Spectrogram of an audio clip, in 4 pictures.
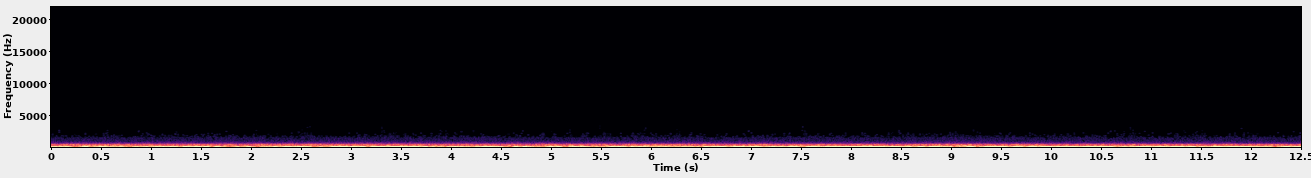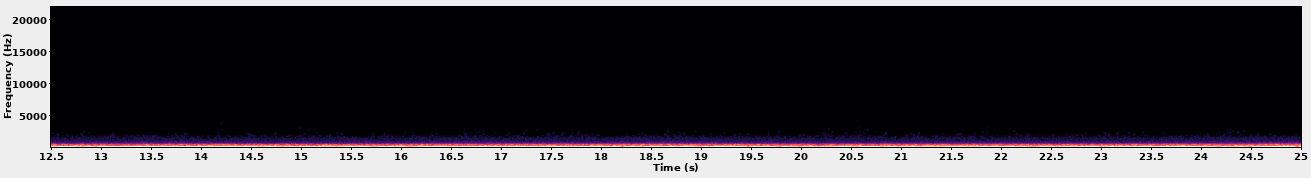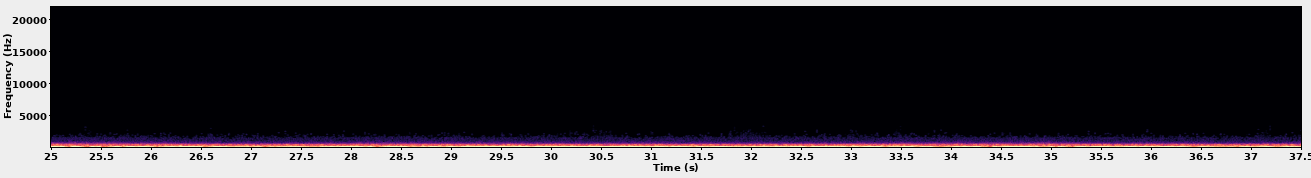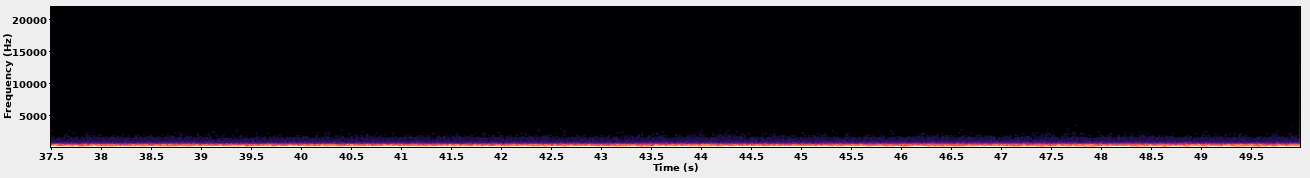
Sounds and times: Howling Wind 0:00.0 - 0:49.9

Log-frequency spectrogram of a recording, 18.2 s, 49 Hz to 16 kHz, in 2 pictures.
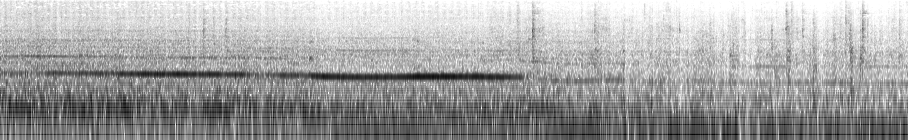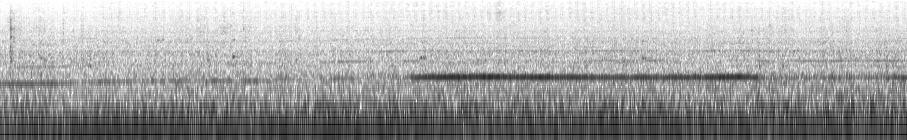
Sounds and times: excavator MF 860 interior cabin driving on the field 0:00.0 - 0:18.1
clunk 0:05.3 - 0:09.8

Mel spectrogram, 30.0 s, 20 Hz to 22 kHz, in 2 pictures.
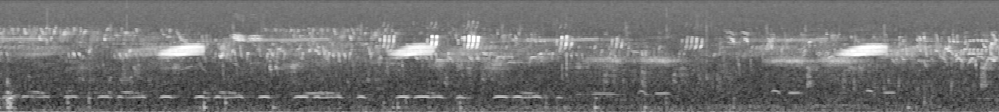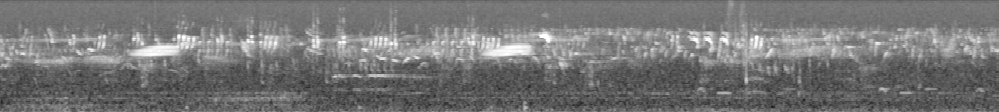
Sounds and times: BIRDSONG 0:00.0 - 0:29.9

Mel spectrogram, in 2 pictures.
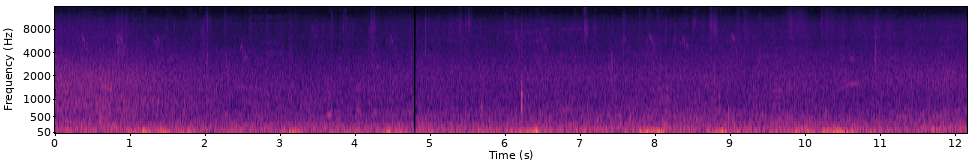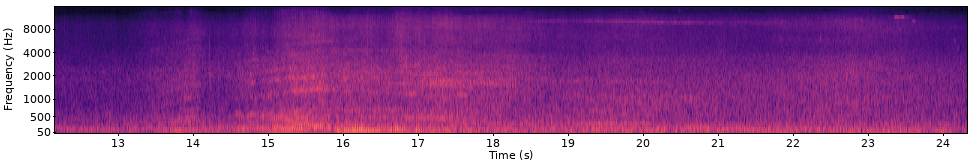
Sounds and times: people talking 0:03.4 - 0:04.8
cars 0:08.3 - 0:24.3

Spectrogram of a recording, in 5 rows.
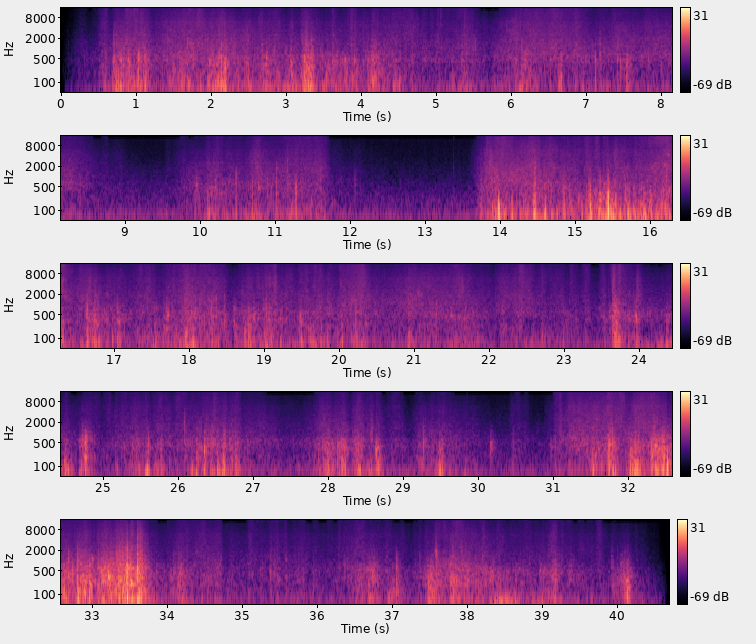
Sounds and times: sheet being shaken and rustled 0:00.2 - 0:09.0
sheet being shaken and rustled 0:09.6 - 0:11.8
sheet being shaken and rustled 0:13.6 - 0:40.6

